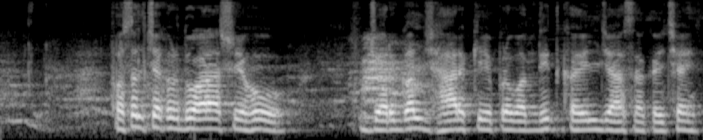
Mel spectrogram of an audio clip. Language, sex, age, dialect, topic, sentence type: Magahi, male, 18-24, Western, agriculture, statement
